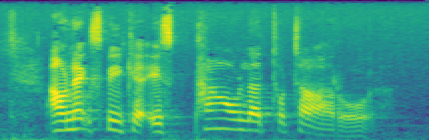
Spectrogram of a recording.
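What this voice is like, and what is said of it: Put-on Italian accent. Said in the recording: “You like my Italian accent? Don't speak a word of Italian”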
